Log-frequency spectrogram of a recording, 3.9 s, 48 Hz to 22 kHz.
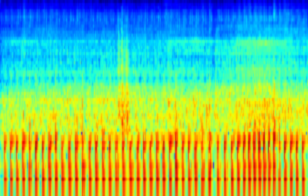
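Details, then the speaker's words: Suzuki DR650 single after carburettor and air box modification, just after turning a carb screw about half a turn: loping, uneven chugging idle with pops; owner finds it less responsive and plans to reverse the adjustment. "It seems to be chugging a bit more. I don't like it. I think it's popping out. Or what's the word? I don't think it's as responsive as it was before."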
